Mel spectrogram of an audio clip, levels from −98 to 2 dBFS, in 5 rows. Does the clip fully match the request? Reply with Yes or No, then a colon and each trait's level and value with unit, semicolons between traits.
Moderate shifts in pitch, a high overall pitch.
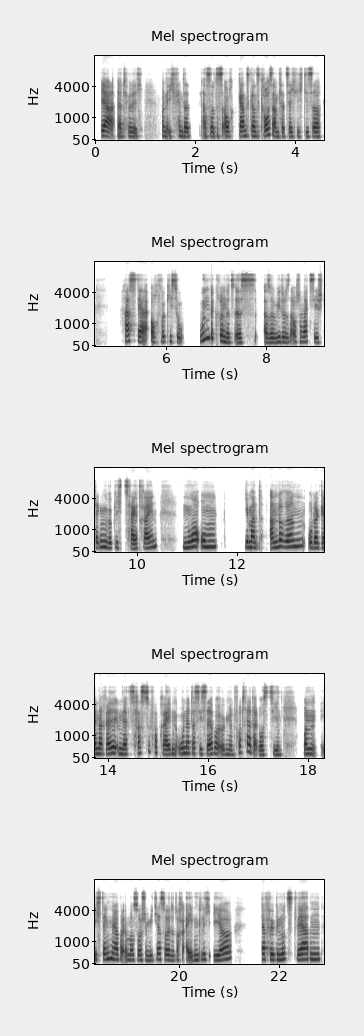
Yes: average, 3.1 semitones; high, 220 Hz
